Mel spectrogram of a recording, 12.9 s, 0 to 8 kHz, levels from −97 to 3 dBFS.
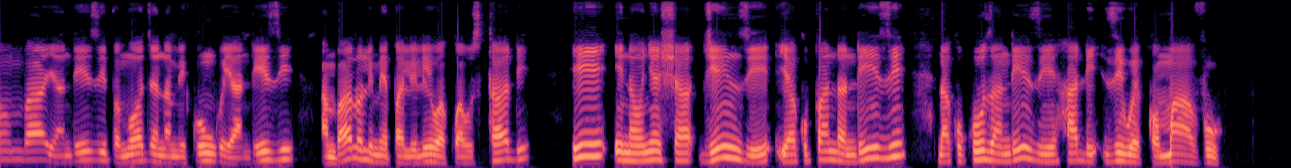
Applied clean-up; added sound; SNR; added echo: none; none; none; none.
